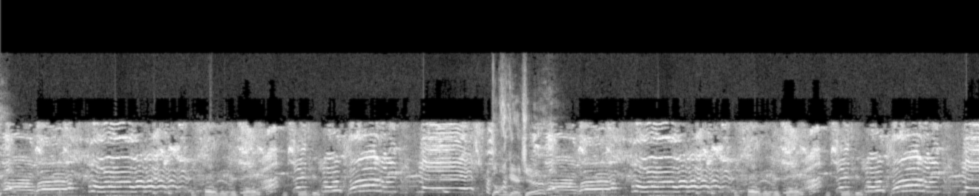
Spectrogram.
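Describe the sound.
A parrot in a viral Instagram video mimics a pop singer, its warbly, sliding vocal melody sung in loud, continuous bursts with dense harmonic swoops, dominating, with a brief spoken phrase at the start.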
